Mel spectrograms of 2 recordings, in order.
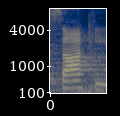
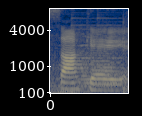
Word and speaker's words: sake: I think what it is my mom didn't know which way to pronounce it. Because I was being weeby, and my mom was like, sake, and I was like, it's sake, and my mom was like, rice wine, whatever.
